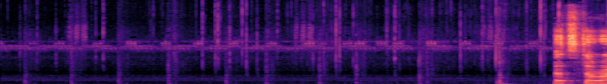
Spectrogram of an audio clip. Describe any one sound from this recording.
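Light footsteps tread steadily on a path.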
